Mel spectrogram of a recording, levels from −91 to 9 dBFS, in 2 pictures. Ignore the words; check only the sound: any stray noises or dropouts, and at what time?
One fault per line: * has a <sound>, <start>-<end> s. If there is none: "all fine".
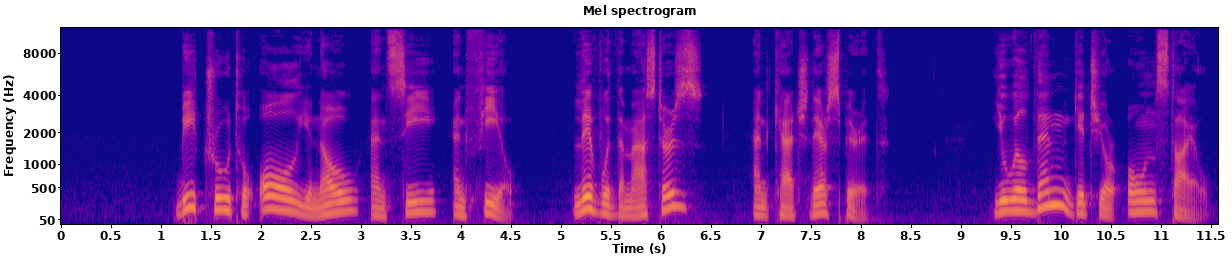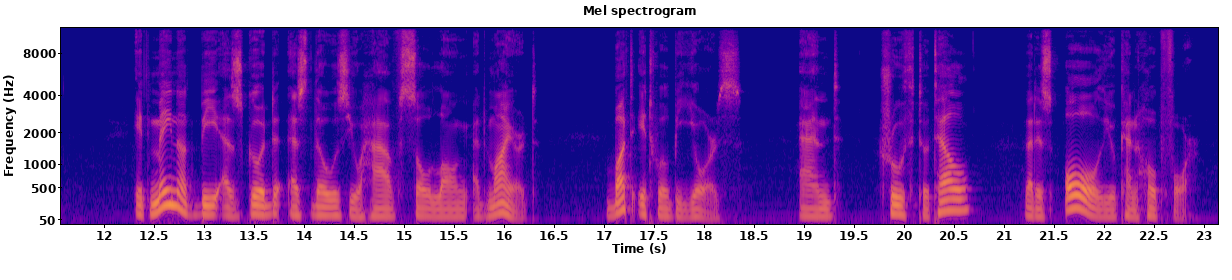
all fine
